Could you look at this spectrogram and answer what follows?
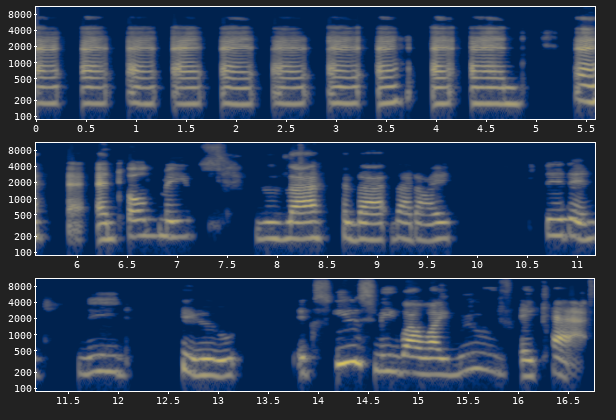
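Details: Adult man who stutters, with word and part-word repetitions; stuttering.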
